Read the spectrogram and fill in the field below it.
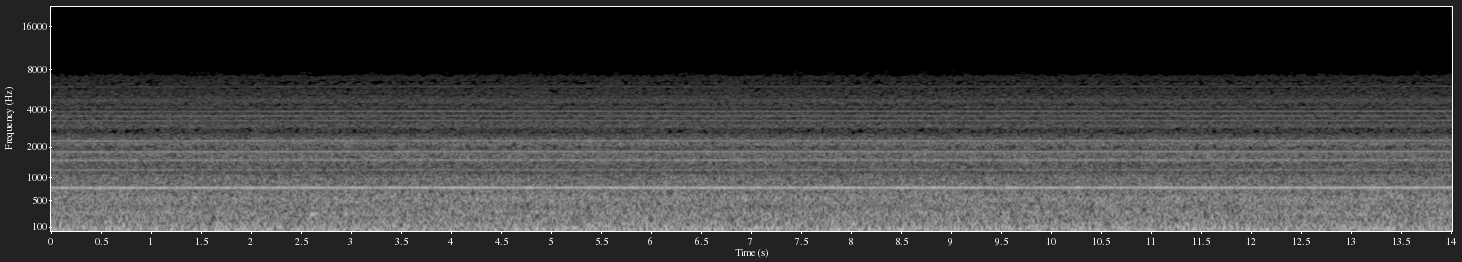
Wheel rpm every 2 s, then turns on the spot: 0, 0, 0, 0, 0, 0, 0.
none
